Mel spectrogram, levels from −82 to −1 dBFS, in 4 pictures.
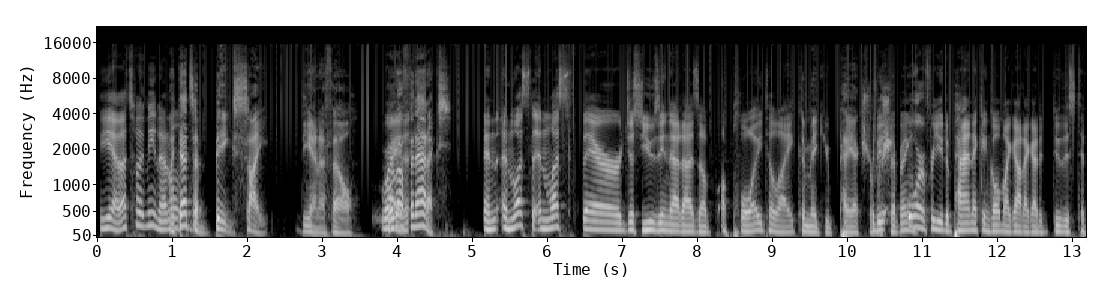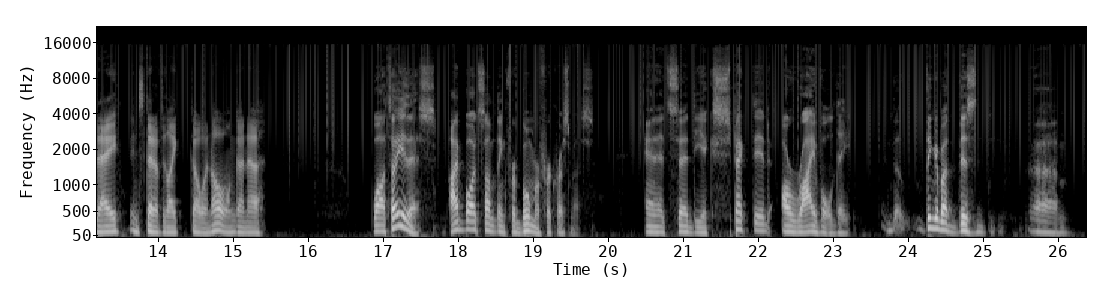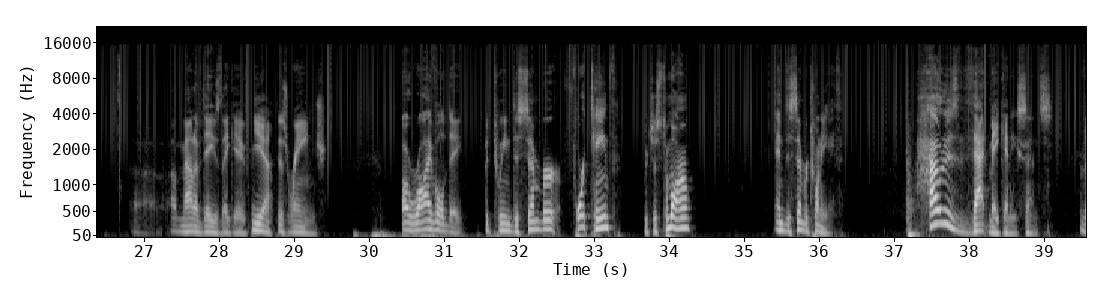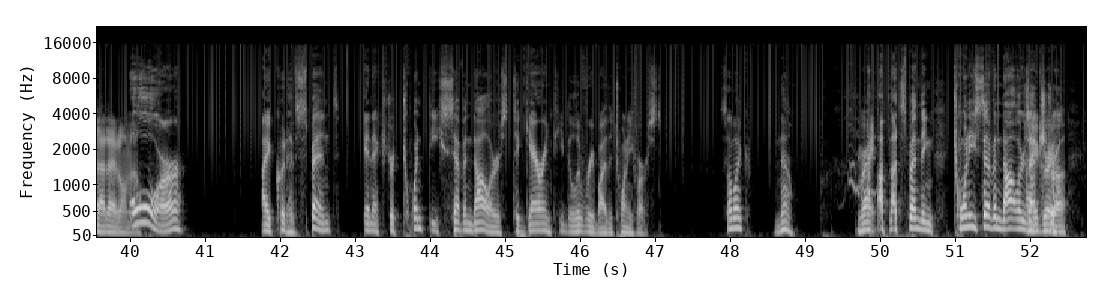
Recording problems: crackle, like an old record; faint; 25 dB below the speech

